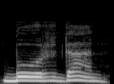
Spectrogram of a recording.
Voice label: "burdan", Persian

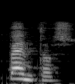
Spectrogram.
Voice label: "pemptos", Greek

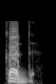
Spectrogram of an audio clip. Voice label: "kad", Sanskrit

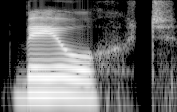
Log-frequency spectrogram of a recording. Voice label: "beorht" Anglo Saxon

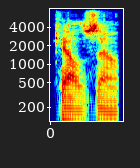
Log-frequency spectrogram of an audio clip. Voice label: "kalzo", Proto Germanic

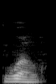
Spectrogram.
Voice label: "wull", Anglo Saxon

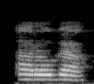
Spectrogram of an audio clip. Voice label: "aroga", Doric Greek

